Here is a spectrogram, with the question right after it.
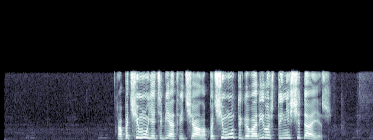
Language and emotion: Russian, angry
